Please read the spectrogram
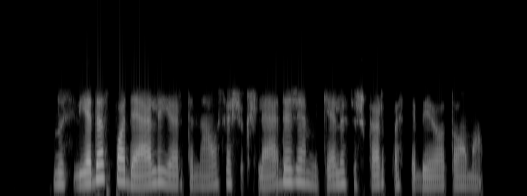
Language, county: Lithuanian, Šiauliai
